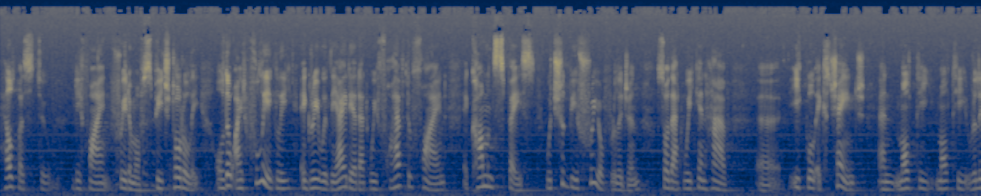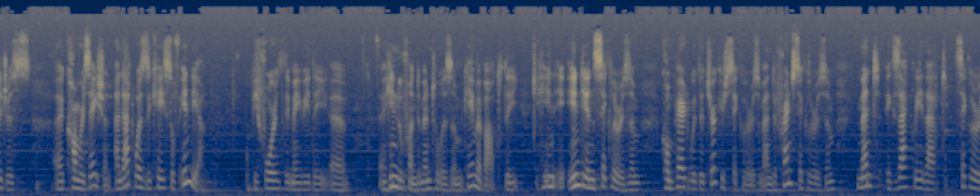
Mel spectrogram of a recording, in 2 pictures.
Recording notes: Panel discussion at World Voices Festival 2008.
